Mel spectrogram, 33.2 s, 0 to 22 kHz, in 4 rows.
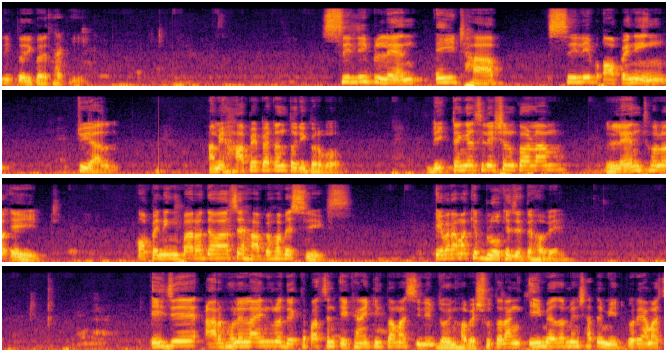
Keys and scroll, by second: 1.9 ctrl+shift+z, 17.3 KP_8, 21.0 KP_6, 23.3 j.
